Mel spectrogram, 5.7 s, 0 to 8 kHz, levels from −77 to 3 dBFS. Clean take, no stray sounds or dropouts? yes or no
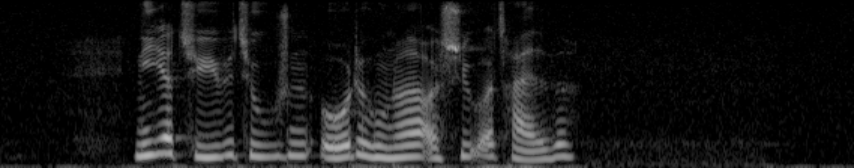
yes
